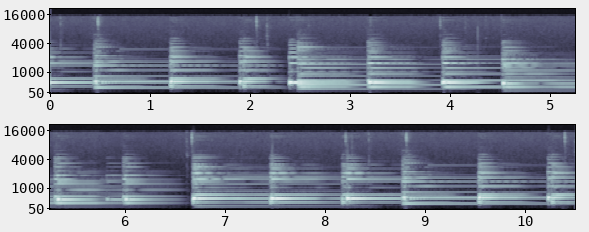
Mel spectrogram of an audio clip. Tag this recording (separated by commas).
playing synthesizer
